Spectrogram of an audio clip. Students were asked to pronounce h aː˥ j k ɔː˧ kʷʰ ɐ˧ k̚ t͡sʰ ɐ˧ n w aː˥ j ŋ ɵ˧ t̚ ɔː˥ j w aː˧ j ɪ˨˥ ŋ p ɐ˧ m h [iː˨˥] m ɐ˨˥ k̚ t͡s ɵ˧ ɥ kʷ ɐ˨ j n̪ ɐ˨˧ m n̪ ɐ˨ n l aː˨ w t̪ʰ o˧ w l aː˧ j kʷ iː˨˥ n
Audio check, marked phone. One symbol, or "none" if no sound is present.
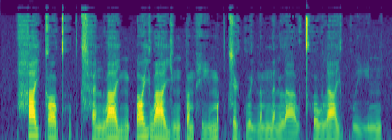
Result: iː˨˥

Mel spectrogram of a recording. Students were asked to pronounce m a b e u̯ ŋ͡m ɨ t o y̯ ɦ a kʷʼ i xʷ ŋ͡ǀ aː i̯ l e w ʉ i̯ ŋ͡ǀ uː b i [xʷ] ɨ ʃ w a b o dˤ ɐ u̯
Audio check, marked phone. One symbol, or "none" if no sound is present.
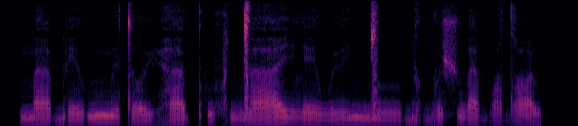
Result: ɡʷ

